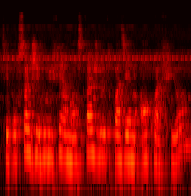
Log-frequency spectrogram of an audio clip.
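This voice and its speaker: A woman's voice: medium pitch, steady tone. Hesitant woman in her forties, echoey room. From northern France. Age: 40s. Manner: hesitant, frequent filler pauses. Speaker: hairdresser interviewee. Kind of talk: answering interview questions. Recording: echoey, dull lo-fi sound with faint noise.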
